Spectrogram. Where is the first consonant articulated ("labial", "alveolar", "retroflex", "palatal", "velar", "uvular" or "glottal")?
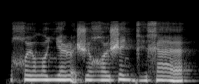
uvular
